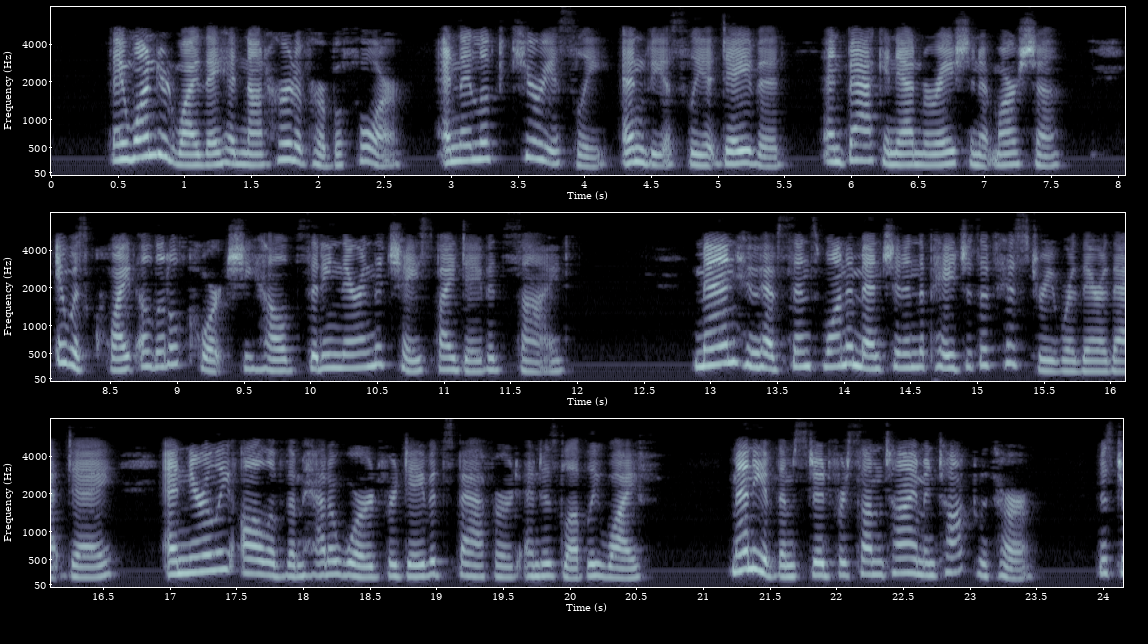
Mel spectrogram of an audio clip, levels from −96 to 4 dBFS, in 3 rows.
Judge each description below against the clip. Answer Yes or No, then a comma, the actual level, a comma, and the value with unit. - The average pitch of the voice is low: No, high, 220 Hz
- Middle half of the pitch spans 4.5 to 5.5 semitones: Yes, average, 4.9 semitones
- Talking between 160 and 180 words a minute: No, fast, 205 wpm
